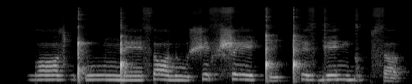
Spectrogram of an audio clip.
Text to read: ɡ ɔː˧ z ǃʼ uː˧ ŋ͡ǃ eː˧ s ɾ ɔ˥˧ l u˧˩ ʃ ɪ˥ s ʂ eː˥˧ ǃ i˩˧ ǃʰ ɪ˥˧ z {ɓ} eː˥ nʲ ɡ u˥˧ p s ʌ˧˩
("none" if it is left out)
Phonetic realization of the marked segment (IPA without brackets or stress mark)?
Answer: ɡ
